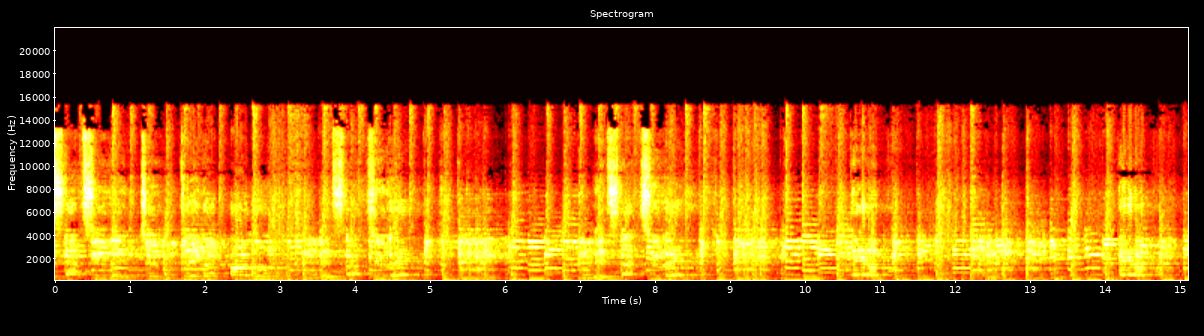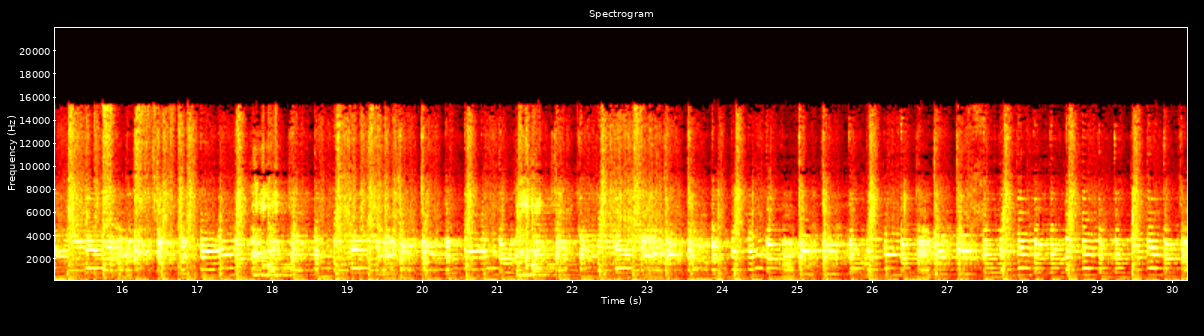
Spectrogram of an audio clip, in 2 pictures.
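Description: A rock band playing live with electric guitars and a drum kit, a steady, loud instrumental passage with driving drums, the song's intro before the vocals come in.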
